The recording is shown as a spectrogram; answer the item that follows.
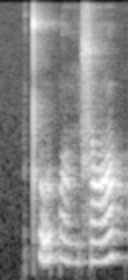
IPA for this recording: t̪ʰ ṵ˧˥ ɓ ɔ̤˨˩ ŋ s ɔ˨˦

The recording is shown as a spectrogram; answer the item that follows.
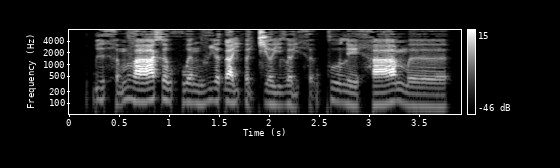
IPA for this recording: ɓ ɨ˨˦ h ə̰˧˥ m v aː˨˦ x ə˧ w h w ə˨˩ n v i˧ ə̯ ɗ a˨˦ j ʔ ə̰˧˨ j t͡ɕ əː˨˩ j l ə̰˧˨ j h ə̰˧˥ w k u˧ l e˨˩ h aː˨˦ m əː˨˩

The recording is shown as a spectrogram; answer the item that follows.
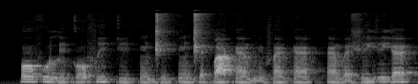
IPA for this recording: o˦ f u˧ l i˨ k o˨˦ f i˦˨ k i˨ k ĩ˨ d͡ʒ i˨˦ k ĩ˧ d͡ʒ ɛ˧ ɡ͡b a˦ k ɛ̃˧ b ĩ˨ f ɛ̃˧ k ɛ̃˧ | ɛ̃˧ b ɛ˨ ʃ i˨˦ j i˦ j ɛ˦

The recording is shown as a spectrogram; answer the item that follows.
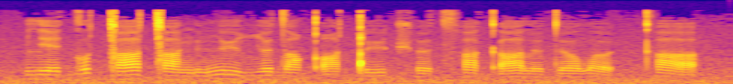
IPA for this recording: lʲ e ɡ ʊ ǀ a ǀ a ŋ y n̪ y ʎ ʏ d a qʼ a ǃ y t͡ʃʰ ø t͡sʰ a kʼ a l ʏ t̪ ø lˠ ø | kʰ a

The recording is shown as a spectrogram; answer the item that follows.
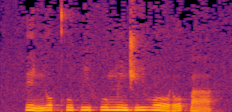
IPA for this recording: ɪ˦˨ ɲ oː˦ kʰ u˦ p iː˦ f u˦ m ĩ˦ d͡ʒ iː˦ v oː˦˨ ɾ oː˦ k͡p a˨

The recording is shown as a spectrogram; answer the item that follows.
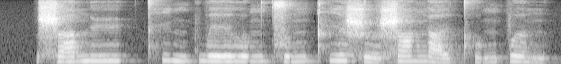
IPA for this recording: ʂ ä˧˥ n̪ y˥ | t̪ʰ i˥˩ ŋ k w e˥ ɪ̯ l ʊ˥ ŋ t͡s ʊ˧˥ ŋ t̪ʰ i˥ ʂ ɻ̩˨˩ ʂ ɑ˥ ŋ a˨˩ ɪ̯ t̪ʰ ʊ˧˥ ŋ p ə˥˩ n

